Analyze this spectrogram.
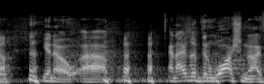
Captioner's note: Mike laughs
